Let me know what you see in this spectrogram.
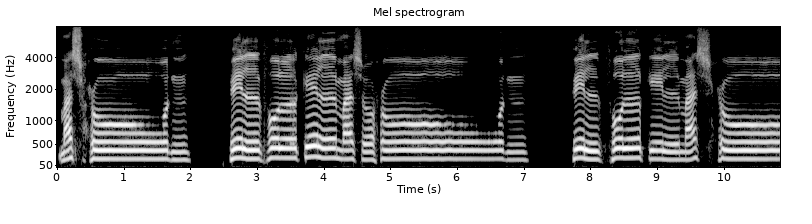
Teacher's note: যেহেতু আমরা এখানে ওয়াকফ করতেছি এজন্য জজম দিতে হবে এখানে আর এর আগে তিন আলিফ টান দিতে হবে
